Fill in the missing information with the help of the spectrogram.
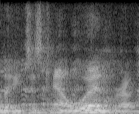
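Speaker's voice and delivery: ordinary delivery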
